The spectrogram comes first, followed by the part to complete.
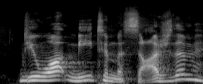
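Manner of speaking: ordinary delivery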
